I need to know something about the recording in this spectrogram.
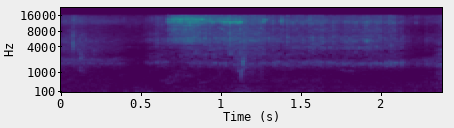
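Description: A fishing reel ratcheting while a hooked grass carp is played near the bank. The rasping starts a little over half a second in, has a single sharper click partway through, and runs on more faintly.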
